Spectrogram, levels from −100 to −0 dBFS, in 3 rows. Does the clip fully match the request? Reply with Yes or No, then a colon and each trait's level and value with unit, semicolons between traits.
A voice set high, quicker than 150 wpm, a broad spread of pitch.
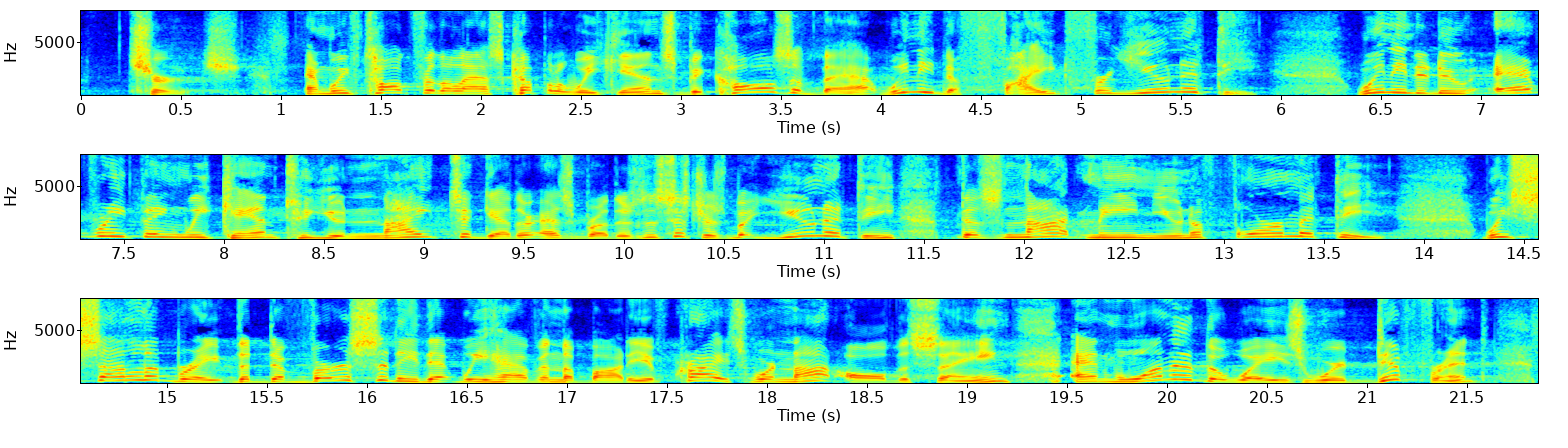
Yes: high, 225 Hz; average, 175 wpm; wide, 6.6 semitones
